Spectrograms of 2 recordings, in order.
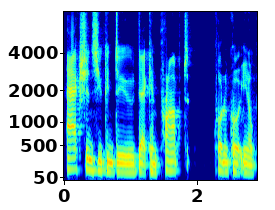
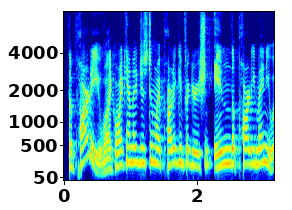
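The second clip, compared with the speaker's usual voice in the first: higher pitched, exasperated retelling of being fed up; mock outrage at the game menu, pitched up; retold frustration; 10 semitones higher than usual. Recounting to a friend being mad at the party menu, pitched-up exasperation. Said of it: "Like, I was so mad".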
